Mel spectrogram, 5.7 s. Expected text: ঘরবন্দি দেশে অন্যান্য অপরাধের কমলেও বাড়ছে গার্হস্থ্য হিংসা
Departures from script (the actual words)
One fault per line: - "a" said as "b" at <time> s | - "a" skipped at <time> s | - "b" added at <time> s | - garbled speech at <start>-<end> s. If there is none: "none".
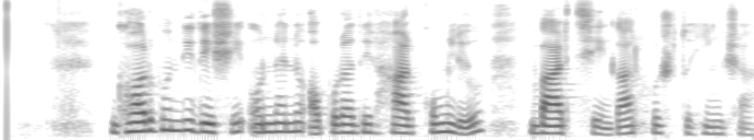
- "হার" added at 2.8 s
